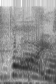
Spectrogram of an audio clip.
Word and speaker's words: Fries: Victor Freeze, I thought. Right. But it's not spelled freeze. I don't Yeah. care what you say. Yeah. No, Yes. it's F-R-I. It's spelled like fries. It's fries.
